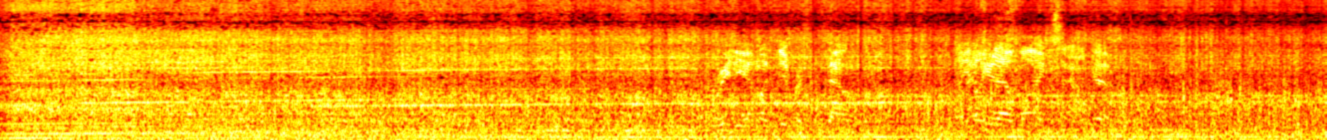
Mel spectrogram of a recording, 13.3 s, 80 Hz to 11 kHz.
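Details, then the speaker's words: Mercury Verado 350 supercharged outboard running on the boat with the top cowling on, checked for a supercharger noise: a strong, steady, even drone with water splash and no scream. Much quieter with the cowling on; a normal healthy run. "all right as you can see in the film there it is much much quieter with those top cowlings on here"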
